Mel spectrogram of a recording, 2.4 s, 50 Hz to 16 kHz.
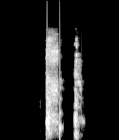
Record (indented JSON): {
  "cough_length": "2.4 s",
  "cough_amplitude": 30178,
  "cough_signal_mean_std_ratio": 0.32,
  "survey_phase": "beta (2021-08-13 to 2022-03-07)",
  "age": "18-44",
  "gender": "Female",
  "wearing_mask": "Yes",
  "symptom_cough_any": true,
  "symptom_new_continuous_cough": true,
  "symptom_runny_or_blocked_nose": true,
  "symptom_shortness_of_breath": true,
  "symptom_sore_throat": true,
  "symptom_abdominal_pain": true,
  "symptom_diarrhoea": true,
  "symptom_fatigue": true,
  "symptom_headache": true,
  "symptom_change_to_sense_of_smell_or_taste": true,
  "symptom_loss_of_taste": true,
  "symptom_onset": "3 days",
  "smoker_status": "Ex-smoker",
  "respiratory_condition_asthma": false,
  "respiratory_condition_other": false,
  "recruitment_source": "Test and Trace",
  "submission_delay": "1 day",
  "covid_test_result": "Positive",
  "covid_test_method": "RT-qPCR",
  "covid_ct_value": 18.6,
  "covid_ct_gene": "ORF1ab gene",
  "covid_ct_mean": 19.4,
  "covid_viral_load": "440000 copies/ml",
  "covid_viral_load_category": "Low viral load (10K-1M copies/ml)"
}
